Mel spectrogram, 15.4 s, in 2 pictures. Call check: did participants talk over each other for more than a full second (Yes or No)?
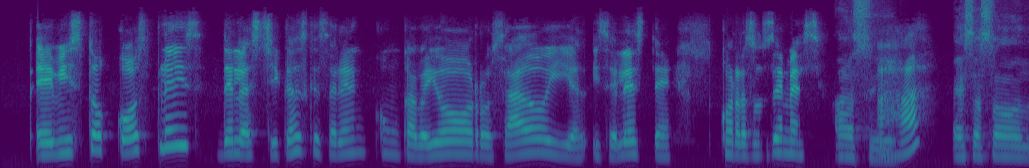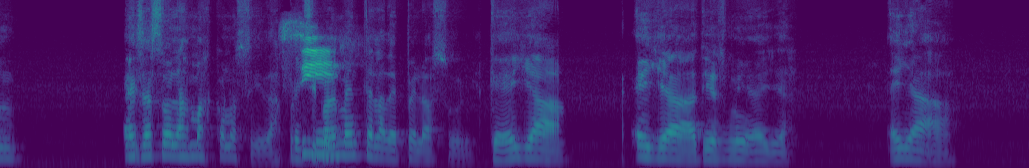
No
